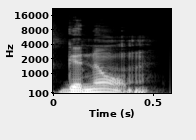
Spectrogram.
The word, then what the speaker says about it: GNOME: do a collab on the way to pronounce genome that's Michael that tux digital not pronounced genome correctly I think he does I hope he does I would expect better of Michael if he pronounced it known I hope he doesn't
